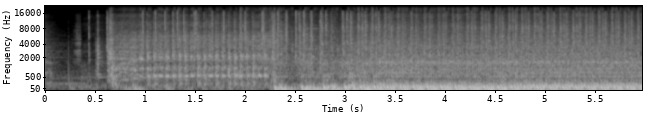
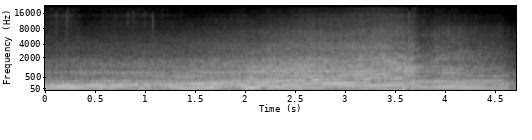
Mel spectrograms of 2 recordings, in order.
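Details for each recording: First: Rebuilt wrecked 2022 Mercedes G63: cranks, catches, settles into uneven, lumpy idle with shaky low beat; runs rougher; one cylinder showed 120 PSI compression, bent valve feared. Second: Rebuilt wrecked 2022 Mercedes G63 V8 after codes cleared and out of limp mode; pulls cleanly, pitch climbing smoothly and easing off, no misfire or rattle; sounds crisp, clean and healthy.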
